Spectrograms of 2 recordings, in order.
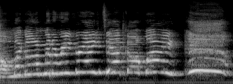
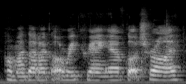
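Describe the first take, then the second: First: High-pitched excited squeal; buzzing with excitement. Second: Low, quick mock worry; daunted second thought. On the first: Retold or imitated. Vlogger replaying her reaction to fans' praise, excited squeal. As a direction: gush it, much higher, stretching the last words. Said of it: "I was so buzzing". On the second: Vlogger retelling her doubts about recreating a look, low mock dread. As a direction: drop low and hurry through it. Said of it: "And then I'm like".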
